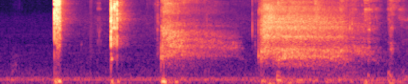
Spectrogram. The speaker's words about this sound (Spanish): Y van a escuchar el sonido de una lata de Clipper de fresa. Plutonio de fresa.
